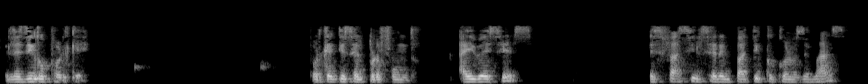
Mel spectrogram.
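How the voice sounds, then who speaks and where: A man's voice: mid-range voice, measured pace, long pauses, husky, highs cut off. A man, a rabbi teaching a religious lesson who keeps asking his listeners rhetorical questions. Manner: lively, asks the audience rhetorical questions. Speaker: rabbi teaching a Torah class.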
